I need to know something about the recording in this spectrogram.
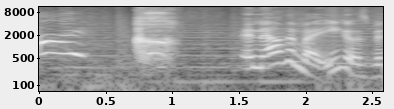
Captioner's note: chuckles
